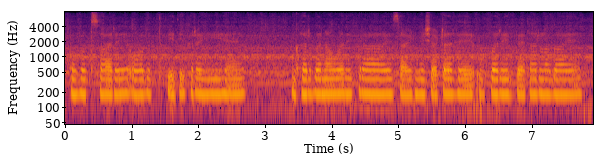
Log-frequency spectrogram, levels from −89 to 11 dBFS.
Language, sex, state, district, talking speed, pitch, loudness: Hindi, female, Chhattisgarh, Bastar, 165 wpm, 180 Hz, -16 LUFS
